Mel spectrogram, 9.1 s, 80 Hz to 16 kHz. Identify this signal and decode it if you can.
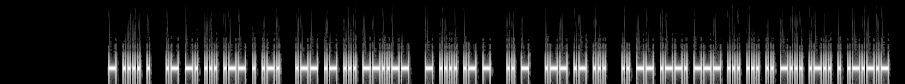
Morse code, heard as a keyed tone, about 50 wpm, 700 Hz. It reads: THE ANSWER WAS, THAT IT WAS IMPOSSIBLE.
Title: Sentences from Top 1100 Words 50wpm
